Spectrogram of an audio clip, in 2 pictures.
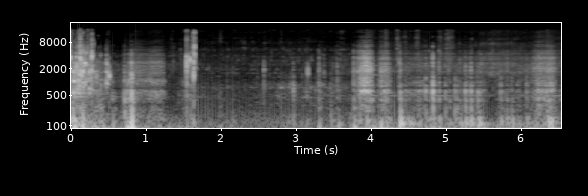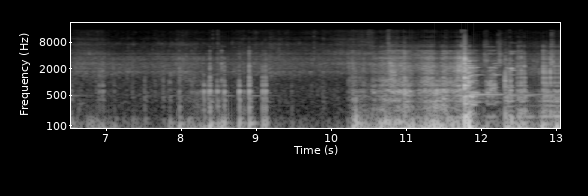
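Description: Water splashing and sloshing as a fish spear is jabbed into a shallow creek at the start and the spearfisher wades on, with several more splashes and a quieter stretch a little past the middle. A low rumble runs underneath.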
